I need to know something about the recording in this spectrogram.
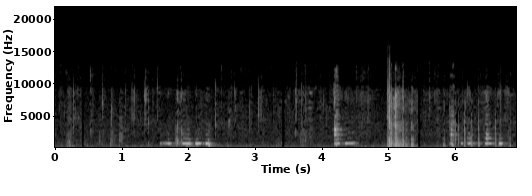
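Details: Talkative pet cat recorded 14 October 2017; a wavering meow, a short sharp call, a loud clatter, then a final string of meows, indoors with light tapping noises.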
